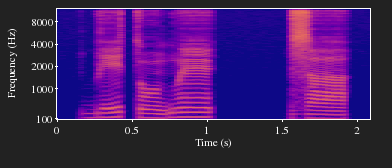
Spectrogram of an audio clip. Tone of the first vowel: rising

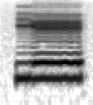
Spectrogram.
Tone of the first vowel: high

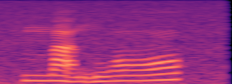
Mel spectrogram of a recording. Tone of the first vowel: low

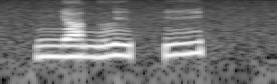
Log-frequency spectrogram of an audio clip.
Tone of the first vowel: low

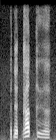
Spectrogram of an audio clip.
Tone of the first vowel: low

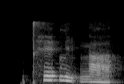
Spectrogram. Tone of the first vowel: high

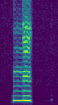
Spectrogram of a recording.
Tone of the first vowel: high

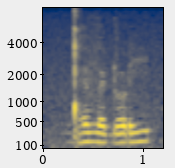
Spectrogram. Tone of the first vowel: high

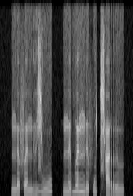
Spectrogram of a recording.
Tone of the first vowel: low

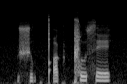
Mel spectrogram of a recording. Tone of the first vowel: low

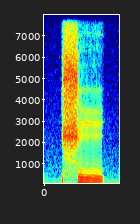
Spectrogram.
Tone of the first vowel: falling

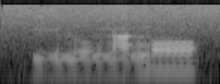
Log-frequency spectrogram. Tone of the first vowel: low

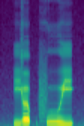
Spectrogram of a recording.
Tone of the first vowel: rising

